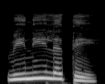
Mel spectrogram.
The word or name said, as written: ವನಲತೆ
